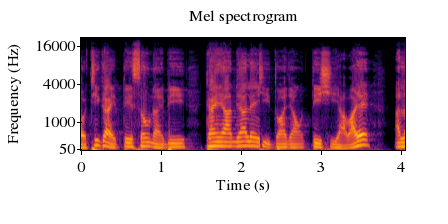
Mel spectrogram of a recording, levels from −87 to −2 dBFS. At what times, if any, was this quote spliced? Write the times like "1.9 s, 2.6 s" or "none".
2.2 s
